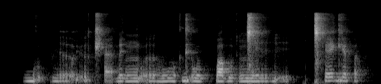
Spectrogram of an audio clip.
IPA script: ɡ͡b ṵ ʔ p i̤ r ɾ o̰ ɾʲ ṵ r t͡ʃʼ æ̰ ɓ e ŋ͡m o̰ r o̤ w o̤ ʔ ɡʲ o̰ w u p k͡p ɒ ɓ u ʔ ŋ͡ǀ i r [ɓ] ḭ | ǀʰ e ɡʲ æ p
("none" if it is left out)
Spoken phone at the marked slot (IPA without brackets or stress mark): ɓ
